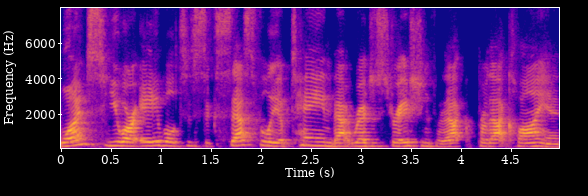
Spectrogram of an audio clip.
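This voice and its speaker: Fairly slow and medium in pitch, a woman's voice comes across bright and sharp. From Maine. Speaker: lawyer. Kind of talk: interview. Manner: halting, with frequent repetitions.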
